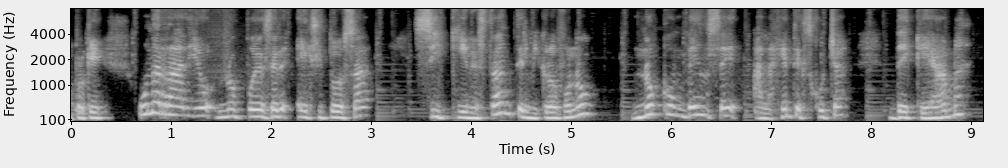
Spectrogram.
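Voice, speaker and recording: A husky-voiced Mexican man, a veteran announcer, spins earnest radio anecdotes in a fairly high register. Faint music plays behind him. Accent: Mexican Spanish. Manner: storytelling, earnest and didactic. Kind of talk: anecdotal conversation.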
